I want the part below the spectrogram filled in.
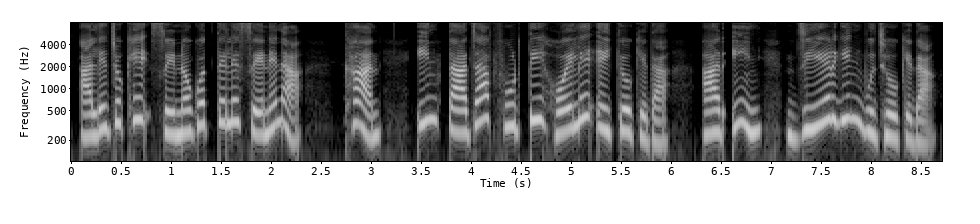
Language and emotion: Santali, happy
